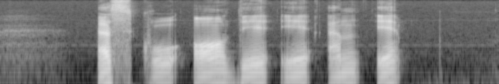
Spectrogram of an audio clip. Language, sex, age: Norwegian, male, 44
